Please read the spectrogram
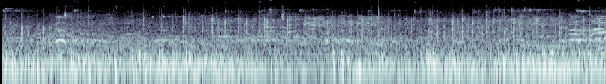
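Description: Several basketballs being dribbled at once on a hardwood court, a busy, irregular patter of bounces during a ball-handling drill, with voices talking in the background.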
